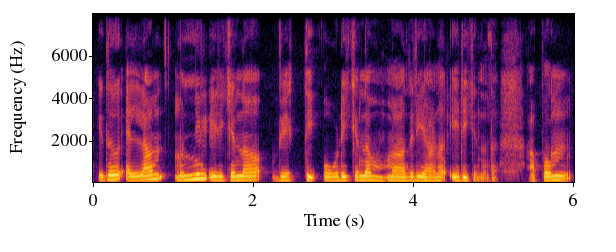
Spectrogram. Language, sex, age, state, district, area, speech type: Malayalam, female, 30-45, Kerala, Palakkad, rural, spontaneous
